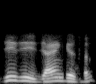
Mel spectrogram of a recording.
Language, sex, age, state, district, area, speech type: Hindi, male, 30-45, Bihar, Samastipur, urban, conversation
